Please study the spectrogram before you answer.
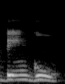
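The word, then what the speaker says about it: dengue: देखो, हाँ चलो डेंगी से स्टार्ट करते हैं। पहली बात है उसकी pronunciation, it's नॉट डेंगू, इट्स डेंगी, ठीक है। कोई डेंगू नहीं बोलेगा, कोई डेंगी ही बोलते हैं सब, ठीक है।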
